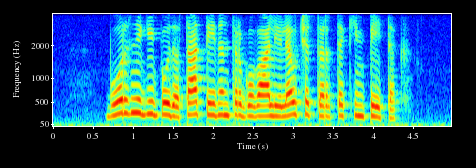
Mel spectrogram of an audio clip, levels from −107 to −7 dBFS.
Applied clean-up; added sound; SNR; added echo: none; none; none; none.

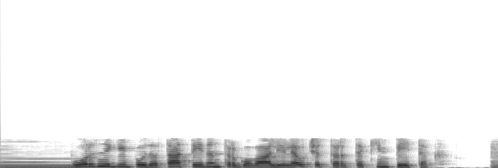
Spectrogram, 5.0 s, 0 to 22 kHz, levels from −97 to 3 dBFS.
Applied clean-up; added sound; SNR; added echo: classical method log-MMSE.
